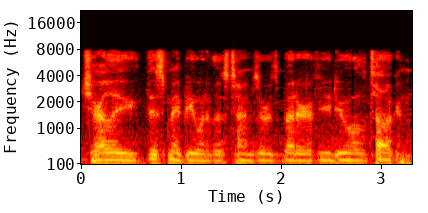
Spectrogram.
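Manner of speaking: low, very quiet, under-the-breath aside. Speaking in character to a companion named charlie: said under the breath. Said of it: "I say, like, under my breath to Charlie".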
